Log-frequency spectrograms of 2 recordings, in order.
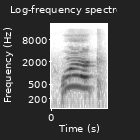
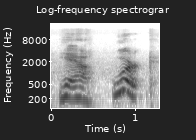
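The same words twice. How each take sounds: First: High, loud exclamation of the word; loud exclaim. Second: Said in the usual way. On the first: Real, not acted.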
